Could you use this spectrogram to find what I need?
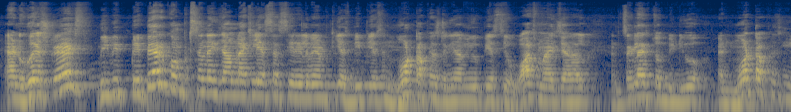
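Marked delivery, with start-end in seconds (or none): none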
